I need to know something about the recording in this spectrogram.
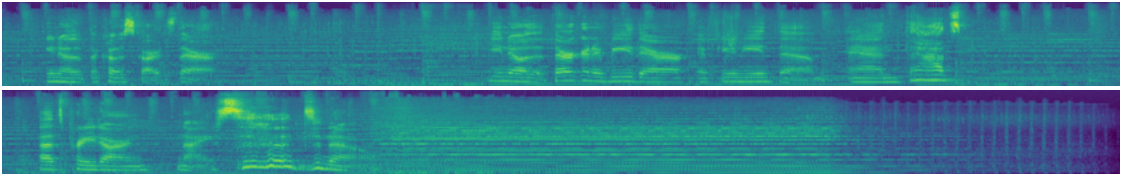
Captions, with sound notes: The Coast Guard's there. You know that they're gonna be there if you need them, and that's... That's pretty darn nice (laughs) to know. (heroic music)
